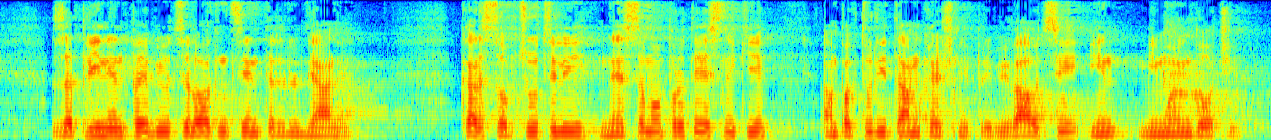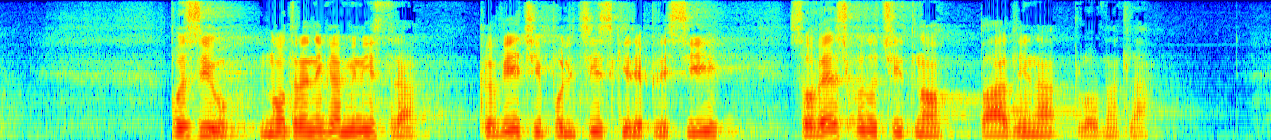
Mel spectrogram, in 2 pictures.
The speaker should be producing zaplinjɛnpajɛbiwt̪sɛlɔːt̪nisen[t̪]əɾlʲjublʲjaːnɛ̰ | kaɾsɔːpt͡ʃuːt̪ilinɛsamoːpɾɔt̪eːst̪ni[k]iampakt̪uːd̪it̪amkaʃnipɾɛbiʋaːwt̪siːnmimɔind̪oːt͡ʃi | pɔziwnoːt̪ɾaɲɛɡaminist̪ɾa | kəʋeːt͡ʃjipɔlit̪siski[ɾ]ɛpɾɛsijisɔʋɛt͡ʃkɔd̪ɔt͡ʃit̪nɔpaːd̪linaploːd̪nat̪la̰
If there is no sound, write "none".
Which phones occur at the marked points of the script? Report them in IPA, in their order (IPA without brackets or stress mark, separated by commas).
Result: t̪, k, ɾ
